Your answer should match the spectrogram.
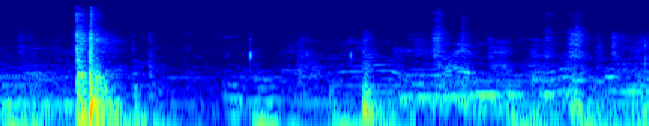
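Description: A wooden cabin door knocks hard once about half a second in, followed by a few lighter clicks and taps, over a low steady hum and faint background voices.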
